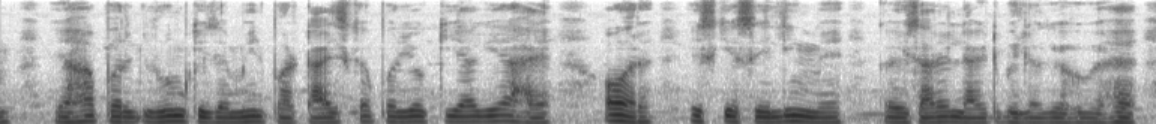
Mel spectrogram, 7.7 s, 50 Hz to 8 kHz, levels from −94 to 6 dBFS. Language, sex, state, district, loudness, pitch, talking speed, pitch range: Hindi, male, Jharkhand, Ranchi, -20 LUFS, 115 Hz, 180 wpm, 110-125 Hz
